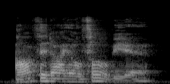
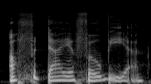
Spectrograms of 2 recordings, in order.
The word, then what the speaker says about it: Ophidiophobia: Ophidiophobia. – Ophidiophobia.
